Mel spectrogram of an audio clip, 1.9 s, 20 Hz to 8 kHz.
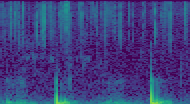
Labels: {"label": "biophony, double pulse", "recorder": "SoundTrap 300"}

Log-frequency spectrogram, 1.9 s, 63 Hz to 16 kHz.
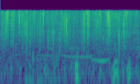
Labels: {"label": "biophony, cascading saw", "recorder": "SoundTrap 600 or HydroMoth"}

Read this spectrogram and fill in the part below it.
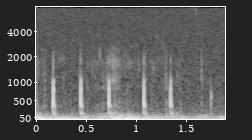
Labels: {"label": "biophony, knock", "recorder": "SoundTrap 300"}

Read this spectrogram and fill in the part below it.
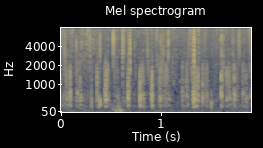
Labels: {"label": "biophony, sea urchins (Echinidae)", "recorder": "SoundTrap 600 or HydroMoth"}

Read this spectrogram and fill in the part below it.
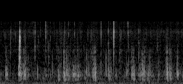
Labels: {"label": "biophony, sea urchins (Echinidae)", "recorder": "SoundTrap 600 or HydroMoth"}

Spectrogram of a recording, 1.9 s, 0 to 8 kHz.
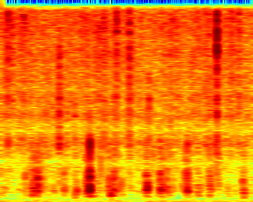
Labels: {"label": "biophony, sea urchins (Echinidae)", "recorder": "SoundTrap 600 or HydroMoth"}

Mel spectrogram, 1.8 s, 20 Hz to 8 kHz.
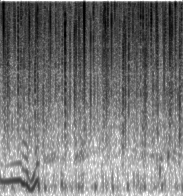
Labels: {"label": "biophony, cascading saw", "recorder": "SoundTrap 600 or HydroMoth"}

